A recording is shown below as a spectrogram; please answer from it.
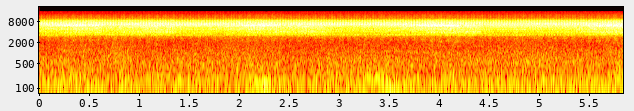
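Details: Cicadas on the shore of Table Rock Lake in southern Missouri drone in a steady, high-pitched buzz on a very warm Saturday, with boating sounds on the lake.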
